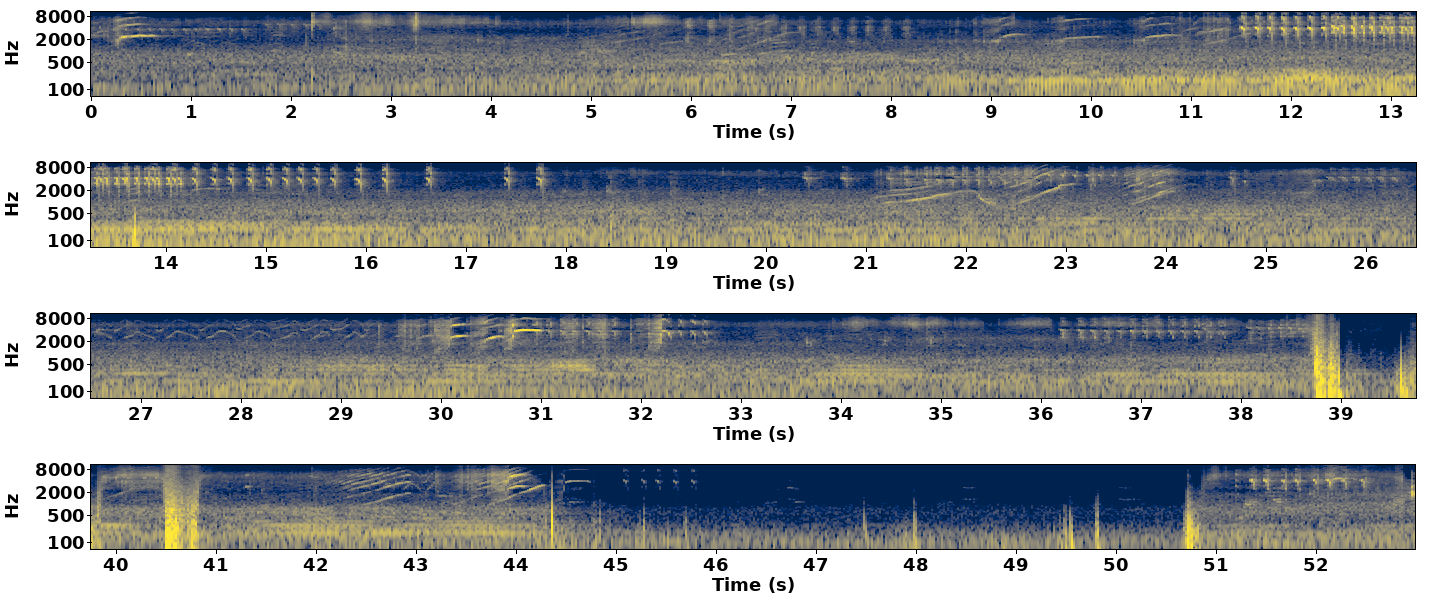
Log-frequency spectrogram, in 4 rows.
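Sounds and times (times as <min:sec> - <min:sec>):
bird chirping: 0:00.0 - 0:02.6, 0:05.1 - 0:16.8, 0:19.9 - 0:38.8, 0:41.2 - 0:45.9, 0:51.1 - 0:52.9.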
